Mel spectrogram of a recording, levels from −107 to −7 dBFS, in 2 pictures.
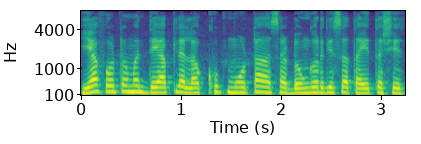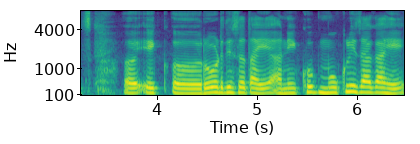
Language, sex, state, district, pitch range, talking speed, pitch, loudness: Marathi, male, Maharashtra, Chandrapur, 165-185 Hz, 205 wpm, 180 Hz, -14 LUFS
